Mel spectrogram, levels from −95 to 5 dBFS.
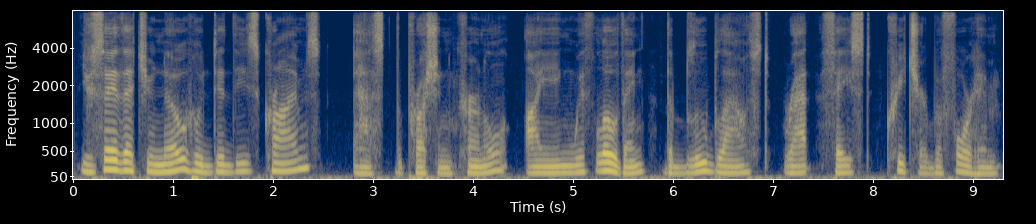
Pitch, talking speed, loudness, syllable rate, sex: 125 Hz, 155 wpm, -19 LUFS, 4.5 syllables/s, male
